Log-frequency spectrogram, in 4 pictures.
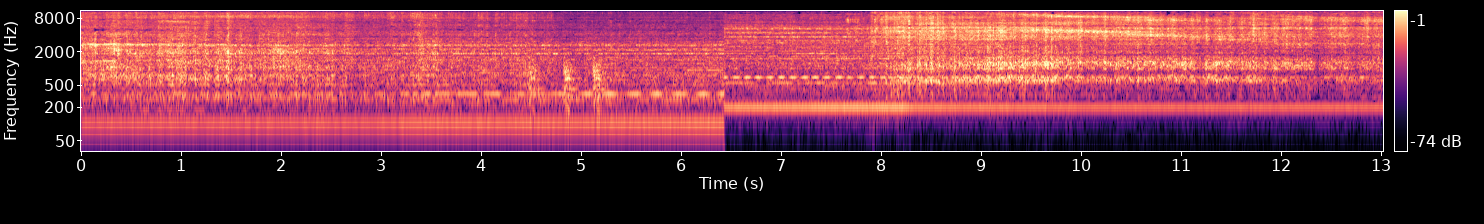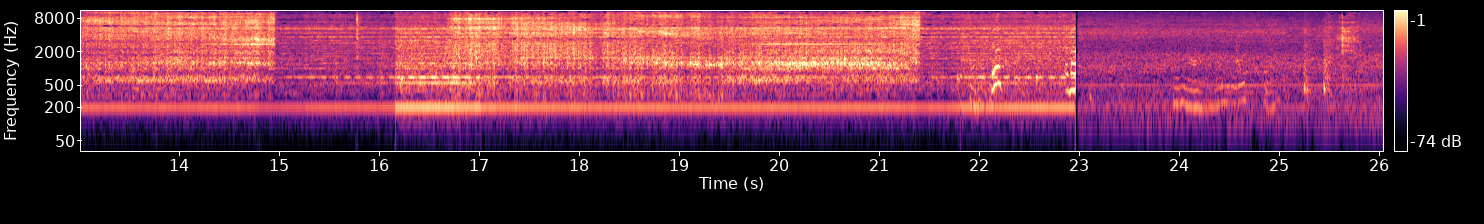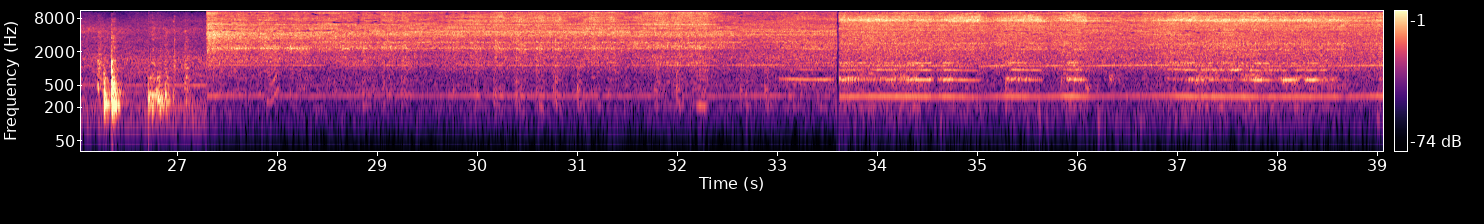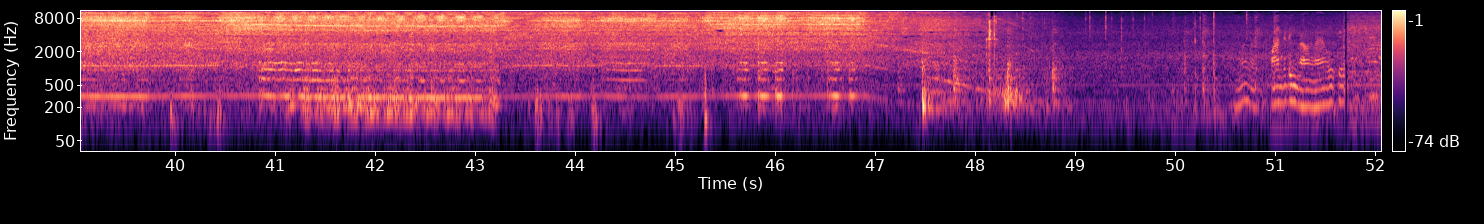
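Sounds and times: angle grinder sanding wood: 0.0s - 4.9s, 6.4s - 23.0s, 27.3s - 48.6s.

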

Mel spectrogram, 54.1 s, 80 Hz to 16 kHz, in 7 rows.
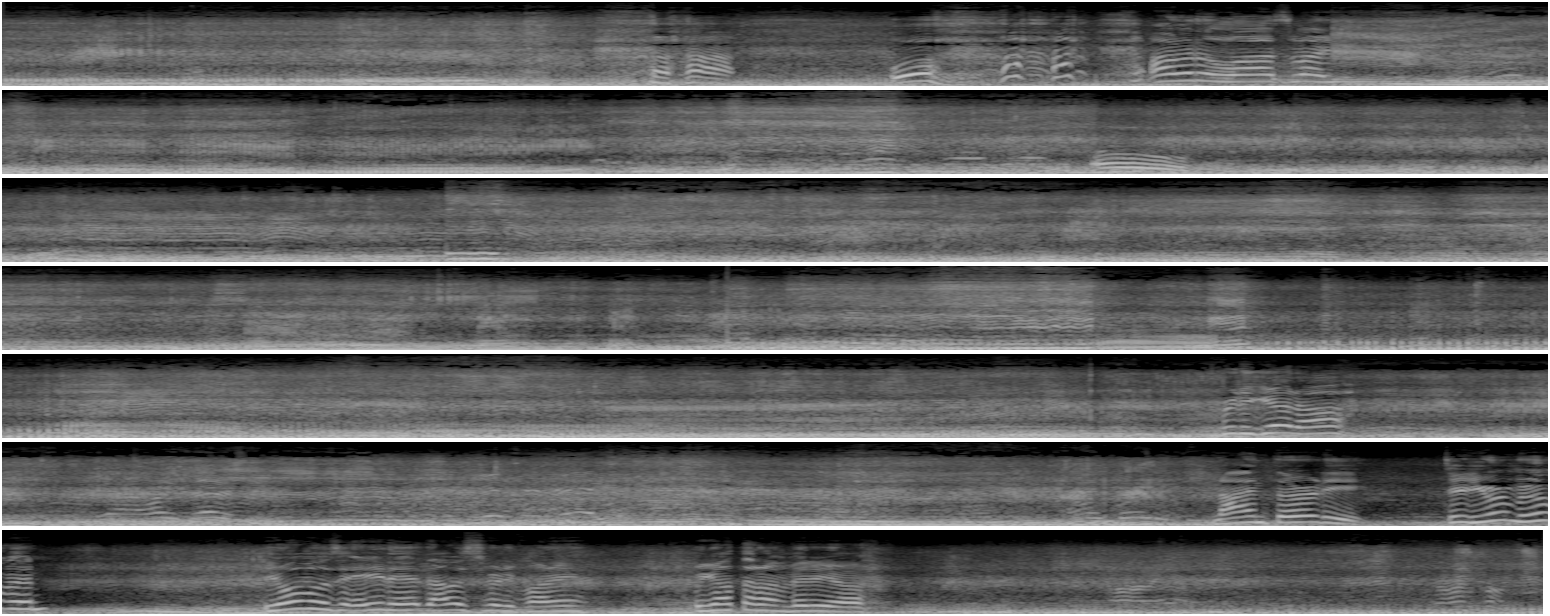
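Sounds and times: people's voices: 0.0s - 16.1s, 30.6s - 46.7s, 51.7s - 54.0s
dirt bike engines revving: 0.0s - 54.0s.

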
